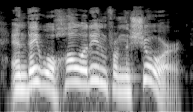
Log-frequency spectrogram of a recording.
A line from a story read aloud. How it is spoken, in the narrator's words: he shouted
